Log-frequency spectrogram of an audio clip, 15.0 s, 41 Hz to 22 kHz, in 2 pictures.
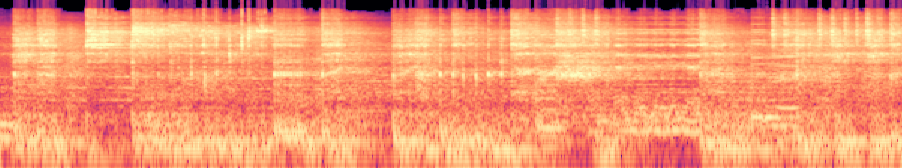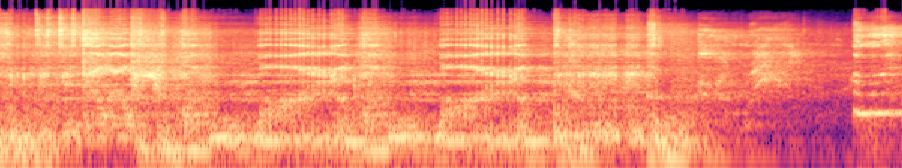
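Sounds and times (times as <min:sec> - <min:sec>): dance music with heavy bass beat: 0:00.0 - 0:14.6.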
